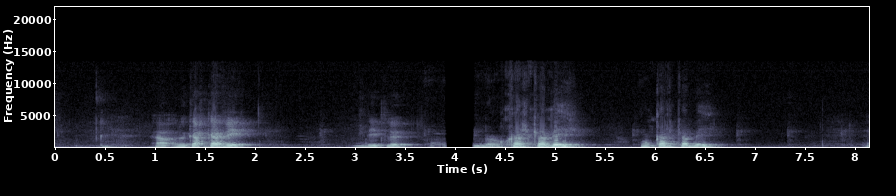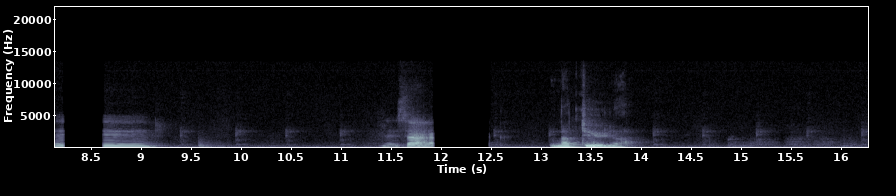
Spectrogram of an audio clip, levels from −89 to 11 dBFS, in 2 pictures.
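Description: The receiver lost the digital signal and muted until good frames returned, a digital broadcast dropout, at 3.89 to 4.20 s, 8.21 to 8.64 s and 11.91 to 12.50 s. Each time the sound fades out over about 20 ms into silence and resumes further along, the material in between gone.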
